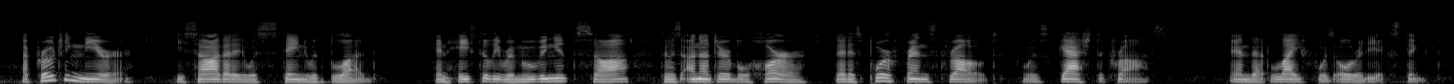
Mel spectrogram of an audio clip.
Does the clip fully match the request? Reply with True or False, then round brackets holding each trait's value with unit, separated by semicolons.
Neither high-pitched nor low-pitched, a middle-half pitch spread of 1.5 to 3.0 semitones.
False (115 Hz; 2.5 semitones)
